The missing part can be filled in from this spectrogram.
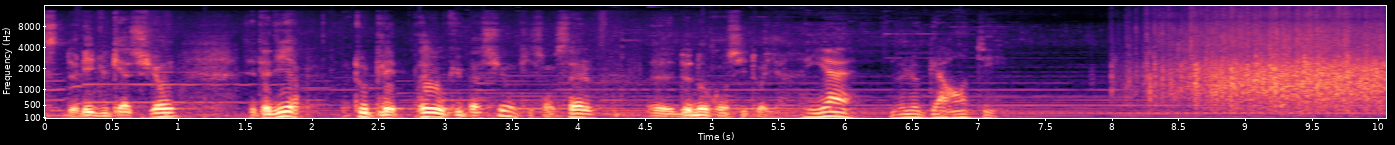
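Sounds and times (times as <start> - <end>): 
speech: 0.2 - 7.2
audience applauding in a morning studio: 8.0 - 10.0.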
